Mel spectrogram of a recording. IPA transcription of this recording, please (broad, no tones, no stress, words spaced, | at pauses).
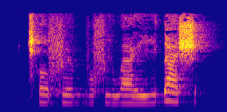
cʰofø bɔfiwaɣi ɗaʃ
